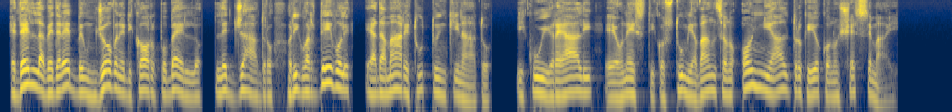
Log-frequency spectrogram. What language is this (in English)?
Italian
